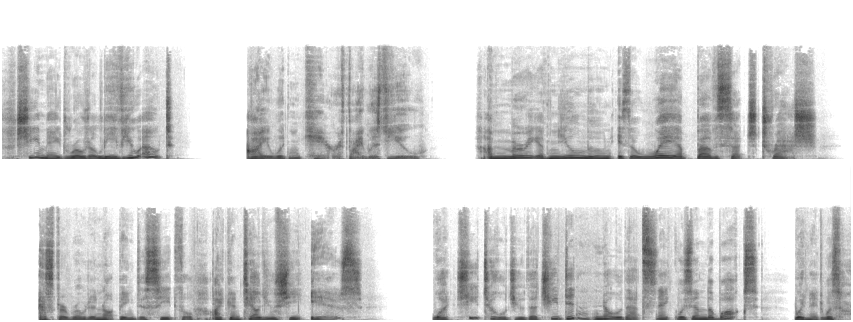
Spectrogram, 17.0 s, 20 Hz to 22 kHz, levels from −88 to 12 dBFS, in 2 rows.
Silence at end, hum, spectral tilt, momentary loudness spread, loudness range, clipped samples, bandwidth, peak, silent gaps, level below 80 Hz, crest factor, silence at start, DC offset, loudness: 0 s; none; -4 dB/octave; 9 LU; 4 LU; under 0.1%; 16 kHz; -2 dBFS; 2.07-2.45 s, 4.58-4.62 s, 8.53-8.85 s, 12.51-12.67 s; -46 dBFS; 16 dB; 0 s; under 0.1%; -17 LUFS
